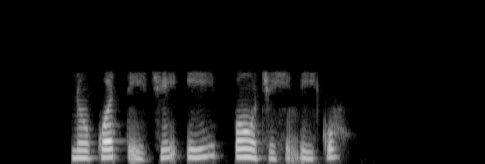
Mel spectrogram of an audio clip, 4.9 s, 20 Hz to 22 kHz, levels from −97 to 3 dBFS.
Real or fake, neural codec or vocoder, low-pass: real; none; 3.6 kHz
